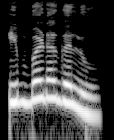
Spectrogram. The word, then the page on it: ಇಬ್ಬಡಗಲು: kannada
